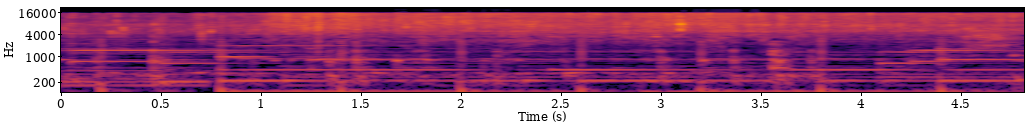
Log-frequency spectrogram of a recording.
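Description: Chopped onions shallow frying in a pan for a paneer gravy, a steady close sizzle broken by regular scraping knocks as the onions are stirred, with no talk.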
